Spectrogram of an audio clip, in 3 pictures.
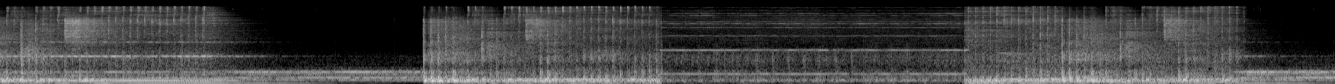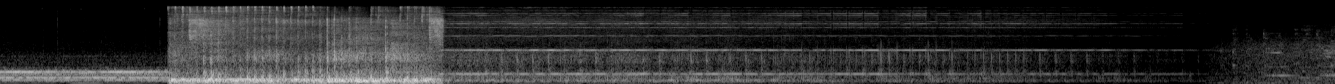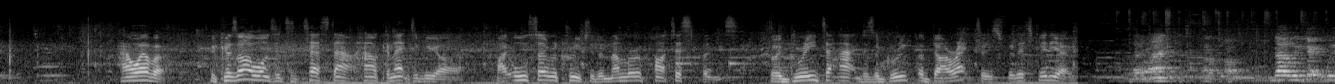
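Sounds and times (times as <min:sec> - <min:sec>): held electronic tones: 0:00.0 - 0:25.3.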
